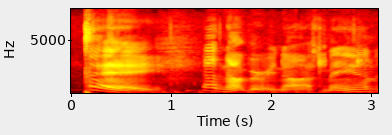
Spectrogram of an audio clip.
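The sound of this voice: A man puts on a character voice with a fairly high pitch and a bright, sharp tone. He moves very slowly through big pitch swings.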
